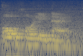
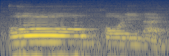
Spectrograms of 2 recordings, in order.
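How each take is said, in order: First: Said in the usual way. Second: O held long and loud, fully rounded. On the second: Shown as a demonstration. Teacher showing how it should sound, long round O. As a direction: stretch out a round O in O holy night. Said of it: "This is how it should sound".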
